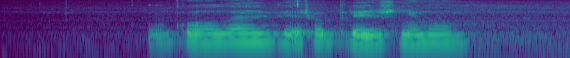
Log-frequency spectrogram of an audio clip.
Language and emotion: Russian, neutral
